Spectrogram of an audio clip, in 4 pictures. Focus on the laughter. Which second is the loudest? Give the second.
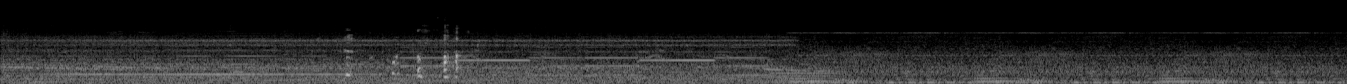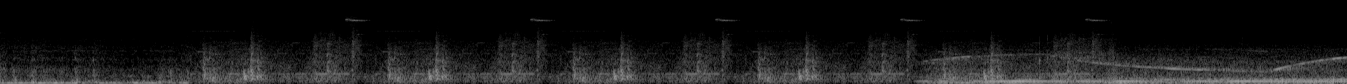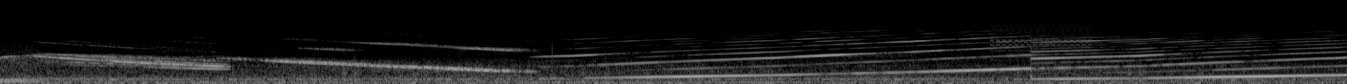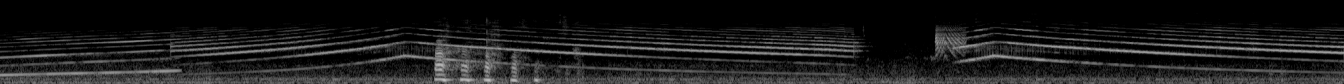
45 s.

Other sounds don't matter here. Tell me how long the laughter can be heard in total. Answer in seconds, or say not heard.
3 s.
